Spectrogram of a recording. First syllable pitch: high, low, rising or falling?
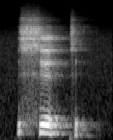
falling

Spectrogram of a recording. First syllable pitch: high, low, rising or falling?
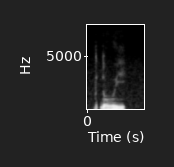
low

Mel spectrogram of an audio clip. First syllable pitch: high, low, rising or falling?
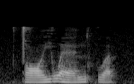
rising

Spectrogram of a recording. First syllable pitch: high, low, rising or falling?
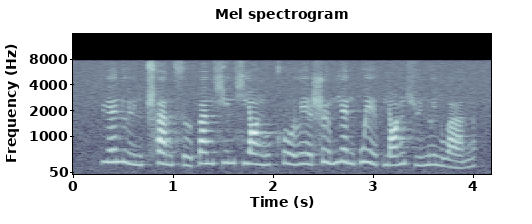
high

